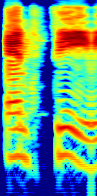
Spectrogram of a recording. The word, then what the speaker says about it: empty: Empty. That T sound at the ends.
